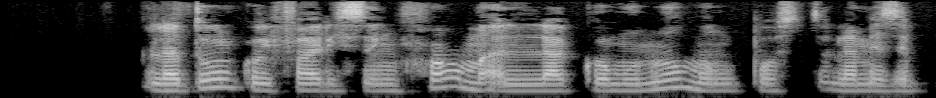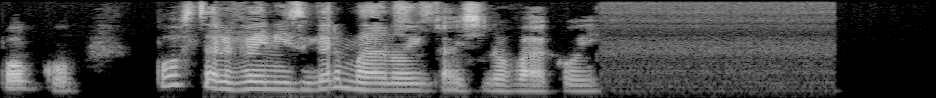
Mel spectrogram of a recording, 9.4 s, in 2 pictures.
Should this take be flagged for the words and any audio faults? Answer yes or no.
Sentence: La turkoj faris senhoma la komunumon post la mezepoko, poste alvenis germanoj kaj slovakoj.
no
